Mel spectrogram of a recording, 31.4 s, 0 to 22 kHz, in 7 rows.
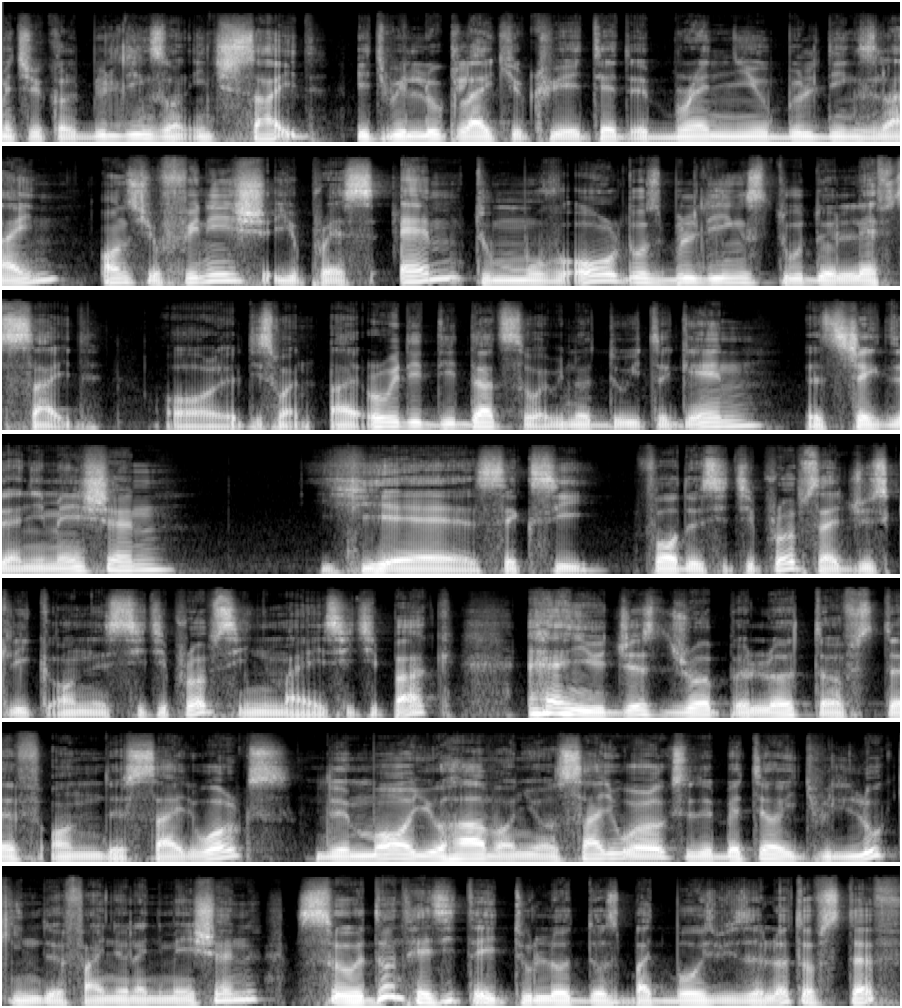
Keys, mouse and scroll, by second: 2.3 middle click, 4.1-4.5 shift+middle drag, 4.9 middle click, 6.6 m, 12.9 space, 22.7 middle click, 23.6 middle click.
